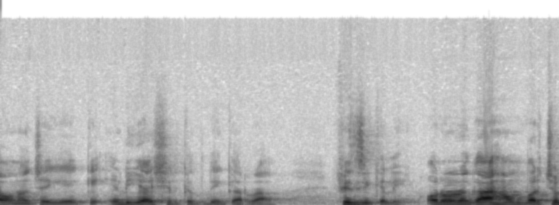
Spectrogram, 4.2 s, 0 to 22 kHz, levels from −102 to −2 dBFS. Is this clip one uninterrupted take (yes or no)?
no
